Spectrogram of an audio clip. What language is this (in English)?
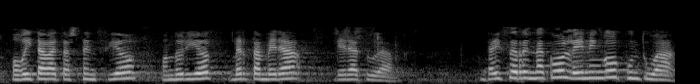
Basque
